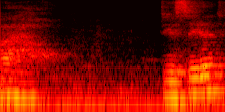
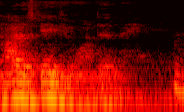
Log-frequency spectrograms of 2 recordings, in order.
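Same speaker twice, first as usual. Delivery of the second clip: quiet retort; 9 semitones lower, 9 dB quieter than usual. Acted. God answering Gideon.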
